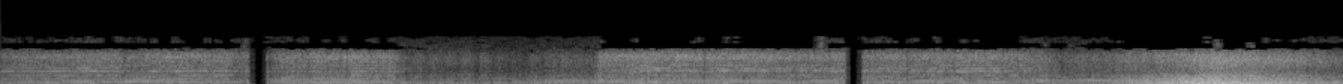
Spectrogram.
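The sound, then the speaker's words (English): A moving train nearing Calcutta rumbles steadily, with a droning mechanical hum and clatter, briefly cutting out twice before swelling louder toward the end. No one speaks. “As Jim and Lil near Calcutta, a messenger boards the train and hands Jim a sealed envelope.”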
